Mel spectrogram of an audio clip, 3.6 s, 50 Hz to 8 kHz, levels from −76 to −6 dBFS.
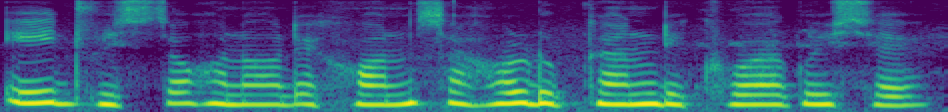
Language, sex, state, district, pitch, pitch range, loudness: Assamese, female, Assam, Kamrup Metropolitan, 265 Hz, 255-285 Hz, -14 LUFS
